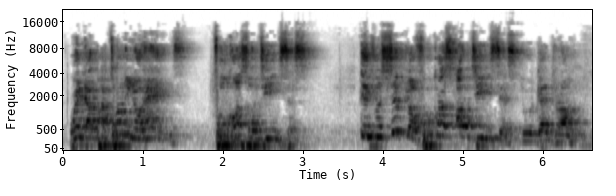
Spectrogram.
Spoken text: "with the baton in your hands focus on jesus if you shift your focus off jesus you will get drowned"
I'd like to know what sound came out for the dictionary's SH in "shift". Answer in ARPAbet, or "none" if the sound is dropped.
S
